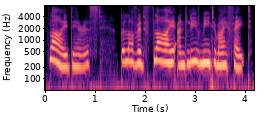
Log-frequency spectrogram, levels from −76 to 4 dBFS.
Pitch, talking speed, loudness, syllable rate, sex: 245 Hz, 130 wpm, -15 LUFS, 4.0 syllables/s, female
